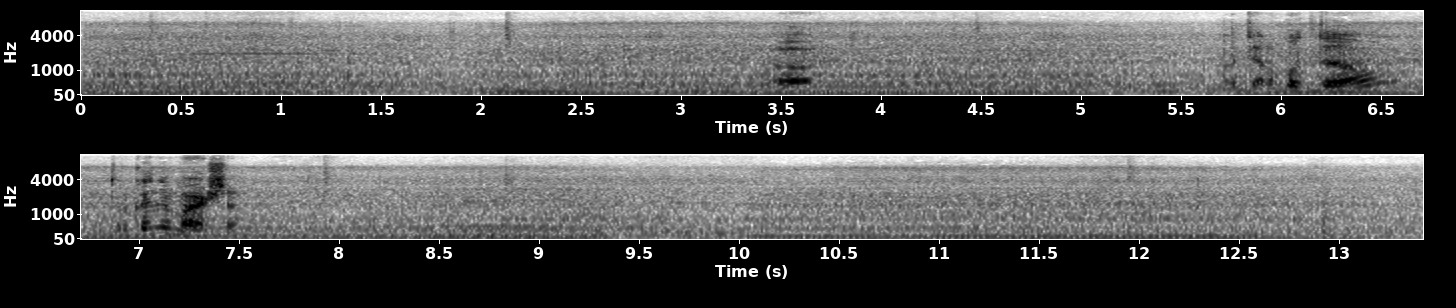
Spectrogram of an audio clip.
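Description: A large diesel engine rumbles steadily from inside the cab, dipping briefly as gears change.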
